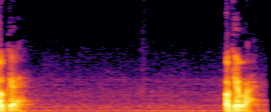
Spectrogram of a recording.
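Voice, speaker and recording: A man's voice: slow pace, lo-fi sound, a little hiss or hum, natural voice. An actor playing a defensive groom-to-be who bickers with his partner. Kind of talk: film acting.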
